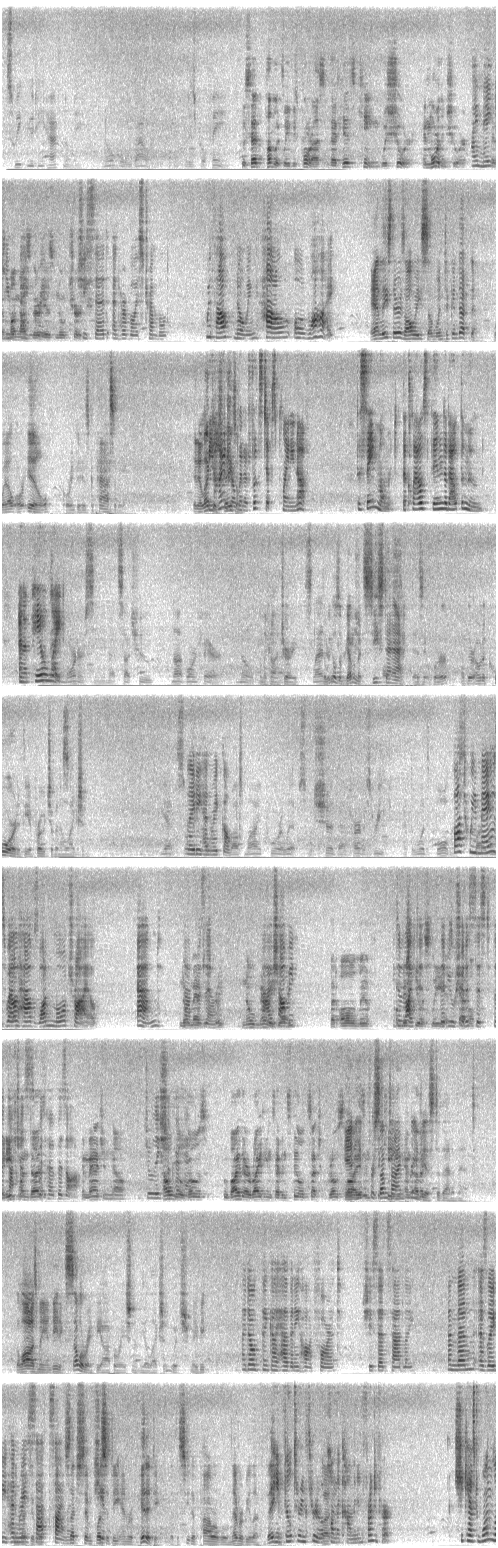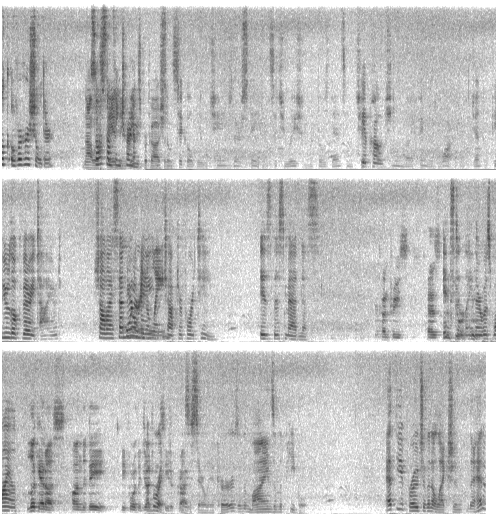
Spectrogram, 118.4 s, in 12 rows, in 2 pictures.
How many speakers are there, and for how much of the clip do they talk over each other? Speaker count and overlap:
5, about 30%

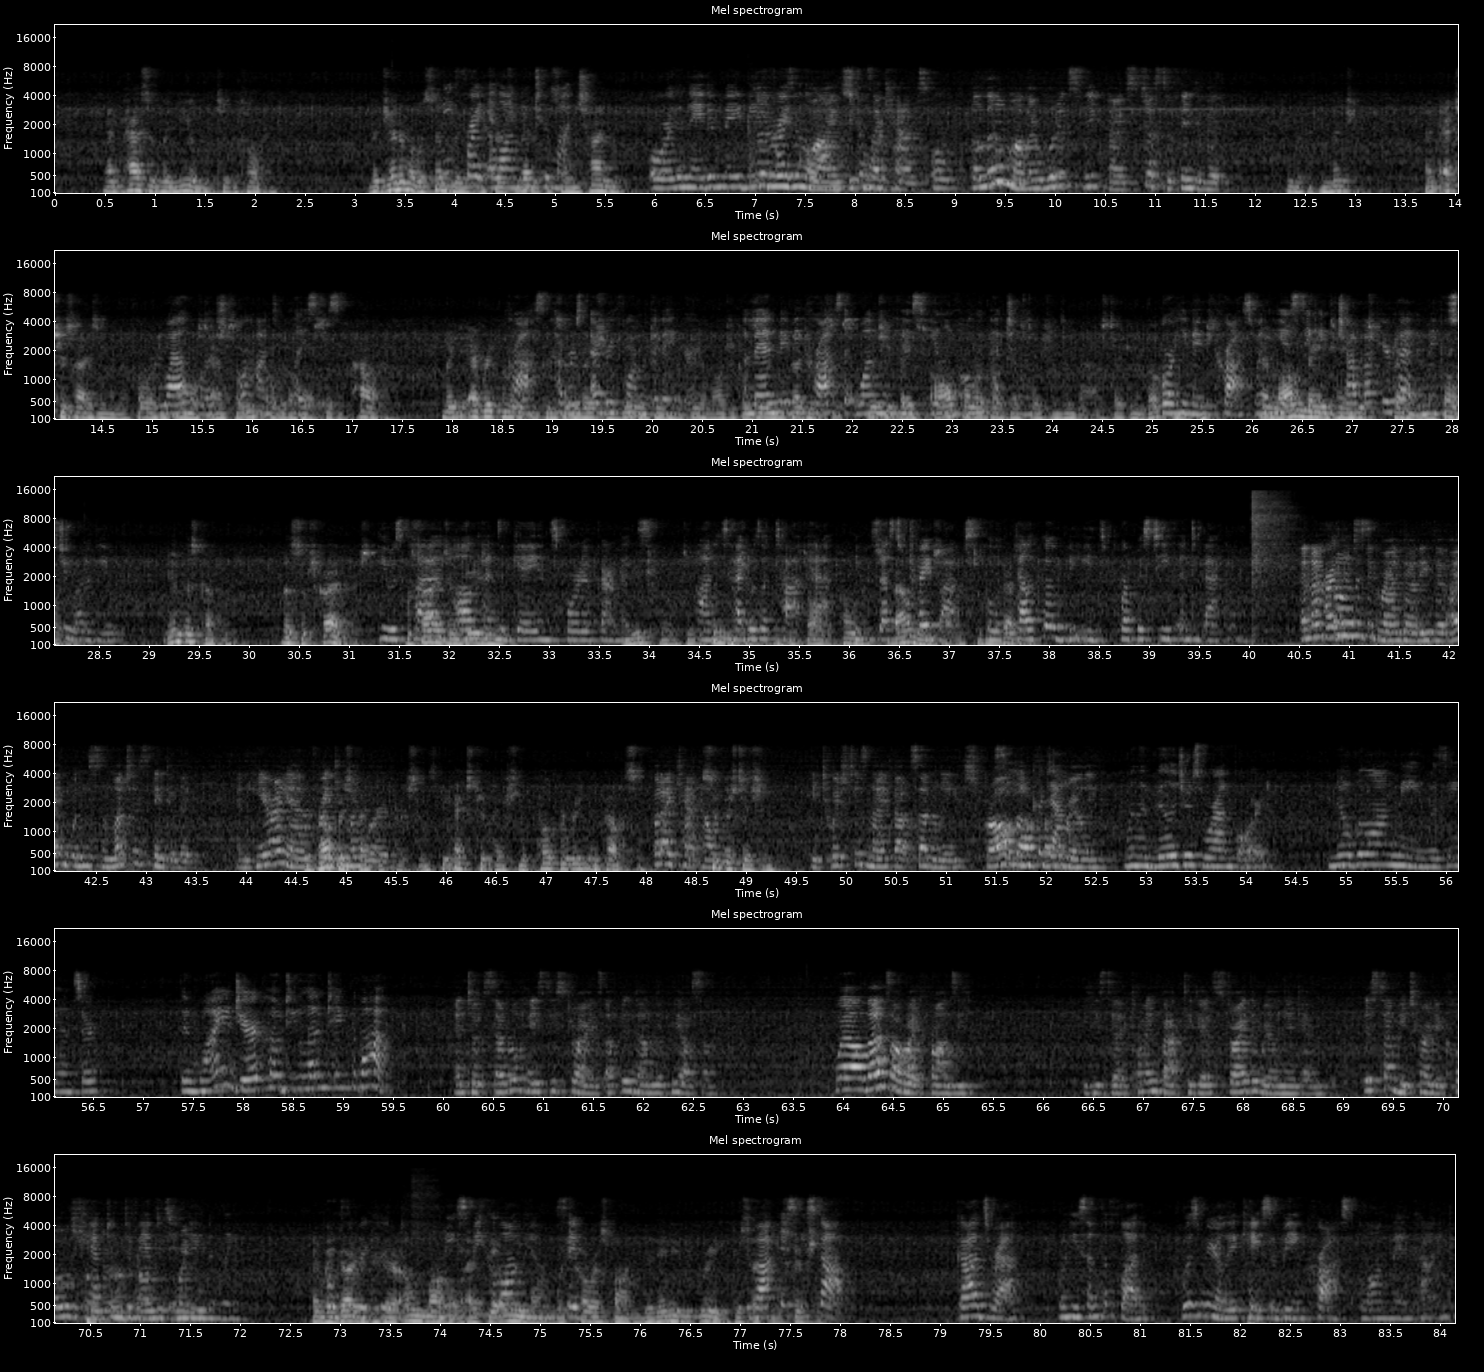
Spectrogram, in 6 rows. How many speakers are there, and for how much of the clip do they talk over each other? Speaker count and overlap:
3, about 37%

